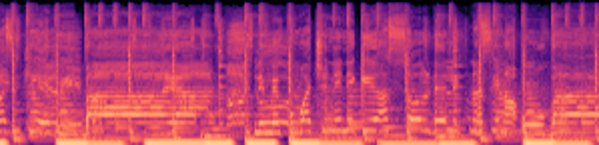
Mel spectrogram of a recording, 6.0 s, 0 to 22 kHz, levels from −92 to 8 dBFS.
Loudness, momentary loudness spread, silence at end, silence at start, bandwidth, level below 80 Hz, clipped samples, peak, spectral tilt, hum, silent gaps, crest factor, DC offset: -13 LUFS; 4 LU; 0 s; 0 s; 19.5 kHz; -12 dBFS; under 0.1%; 0 dBFS; -4 dB/octave; none; none; 10 dB; under 0.1%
